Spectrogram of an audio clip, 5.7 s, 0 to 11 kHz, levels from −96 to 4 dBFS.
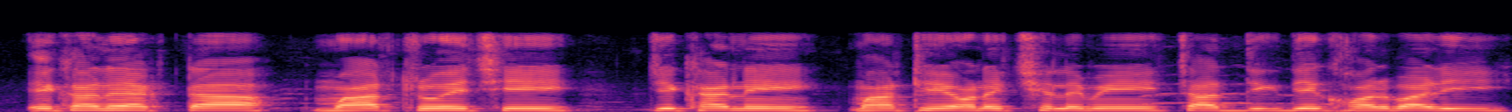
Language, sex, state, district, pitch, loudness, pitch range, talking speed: Bengali, male, West Bengal, North 24 Parganas, 190 Hz, -16 LUFS, 185-195 Hz, 135 wpm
